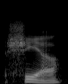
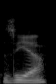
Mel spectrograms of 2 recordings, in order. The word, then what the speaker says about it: Zia: i'll go one-handed and my name will be zia and now that's a chinese japanese word and if you know if you know it from chinese or japanese you might pronounce it shia but i use a anglicized version of zia so that's how i'll pronounce it for the rest of this play through and it is is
